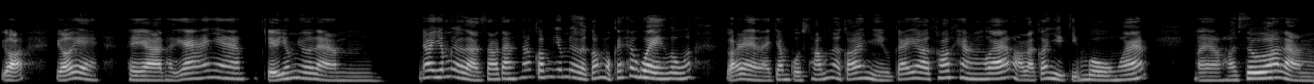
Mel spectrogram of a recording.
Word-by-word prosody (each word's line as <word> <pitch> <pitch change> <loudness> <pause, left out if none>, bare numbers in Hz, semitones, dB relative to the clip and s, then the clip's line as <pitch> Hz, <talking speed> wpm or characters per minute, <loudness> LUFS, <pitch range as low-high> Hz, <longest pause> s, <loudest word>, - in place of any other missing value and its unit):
Rõ - - +5 0.3
rõ 205 +4 +4
ràng. 255 -7 0 0.3
Thì, 205 -2 -1
à, 195 -1 +5
thật 195 - -7
ra 245 - +2
á 305 - -2
nha, 290 -5 -1 0.3
kiểu 190 0 +5
giống 270 +5 -2
như 275 -4 -1
là, 195 -6 +1 0.8
nó 325 - +2
giống 340 +1 0
như 355 - -4
là, 240 -9 +2
sao 240 +4 0
ta, 260 0 +1
nó 335 +1 -5
cũng 330 +2 -2
giống 345 0 -7
như 330 - -5
là 260 - 0
có 275 +5 -2
một 300 -3 -3
cái 310 +3 -5
thói 385 - 0
quen 285 -6 +5
luôn 265 0 -1
á. 315 - -6 0.3
Rõ - - +2
ràng 230 -4 +1
là 185 -1 -5
trong 225 +5 -4
cuộc 195 -3 -6
sống 235 +6 -5
là 295 -3 -4
có 245 +1 0
nhiều 235 -10 -5
cái 245 +5 -1
á 275 -3 +2
khó 300 +4 -1
khăn 255 -6 -2
quá, 265 +4 +5
hoặc 205 - -1
là 195 -1 0
có 255 +7 -2
nhiều 260 -6 -2
chuyện 190 +4 -7
buồn 205 -2 -1
quá. 235 +4 +2 0.5
Mà 185 0 -4
hồi 200 +1 -6
xưa 275 +6 +6
á 310 +2 +5
là 255 -9 +2
255 Hz, 260 wpm, -25 LUFS, 205-290 Hz, 0.8 s, xưa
